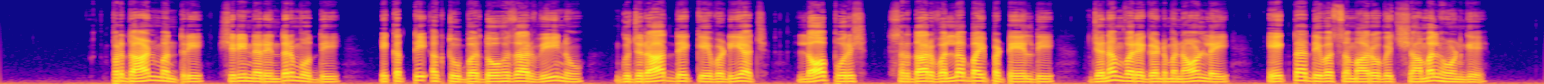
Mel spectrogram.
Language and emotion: Punjabi, neutral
